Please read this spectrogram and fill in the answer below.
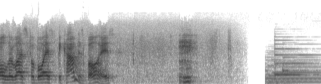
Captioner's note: clears Throat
